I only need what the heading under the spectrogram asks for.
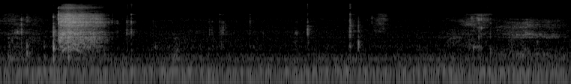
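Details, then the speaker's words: Drill driving a screw: a few sharp dry clicks as it stops, the clutch slipping at its set torque, showing the screw is fully seated without stripping. "If you hear it makes that kind of clicking noise, that means that it's in all the way, and you know it won't strip the screw or thread out."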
